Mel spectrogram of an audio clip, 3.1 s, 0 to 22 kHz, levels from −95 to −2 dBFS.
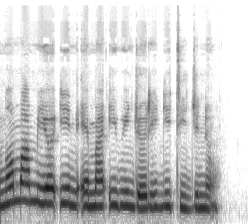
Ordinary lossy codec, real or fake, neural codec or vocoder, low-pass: Opus, 24 kbps; fake; vocoder, 44.1 kHz, 128 mel bands every 512 samples, BigVGAN v2; 19.8 kHz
